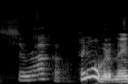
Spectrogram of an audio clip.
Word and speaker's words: Scirocco: Scirocco, there's no H in it. It's Sirocco.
